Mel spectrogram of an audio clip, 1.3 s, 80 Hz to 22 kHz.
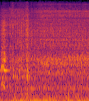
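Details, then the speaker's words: Peugeot 107 / Citroen C1 / Toyota Aygo 1.0 three-cylinder after replacing the faulty ignition coil with an aftermarket one, cured misfire and lack of power: even idle with a steady hum and no stumble or shake; normal idle. "so much better back to normal again so this one was the fall Tico the new one was a aftermarket coil came in about forty six pound"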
